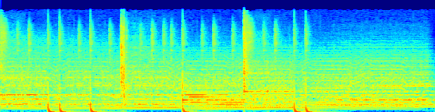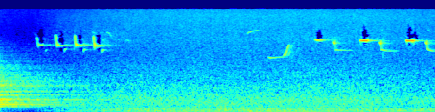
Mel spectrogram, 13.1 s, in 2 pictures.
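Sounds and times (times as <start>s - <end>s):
small bird chirping: 7.0s - 8.6s, 10.2s - 13.0s.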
